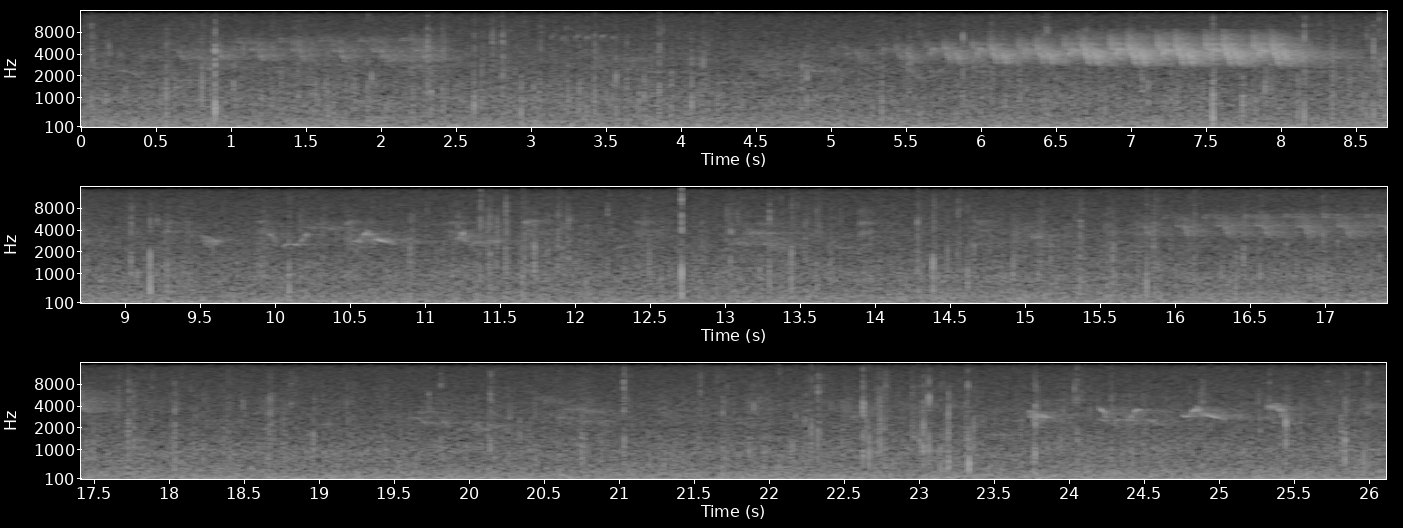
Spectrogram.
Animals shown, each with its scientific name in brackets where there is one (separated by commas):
Eastern Chipmunk (Tamias striatus), Red-eyed Vireo (Vireo olivaceus), Ovenbird (Seiurus aurocapilla), Scarlet Tanager (Piranga olivacea)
